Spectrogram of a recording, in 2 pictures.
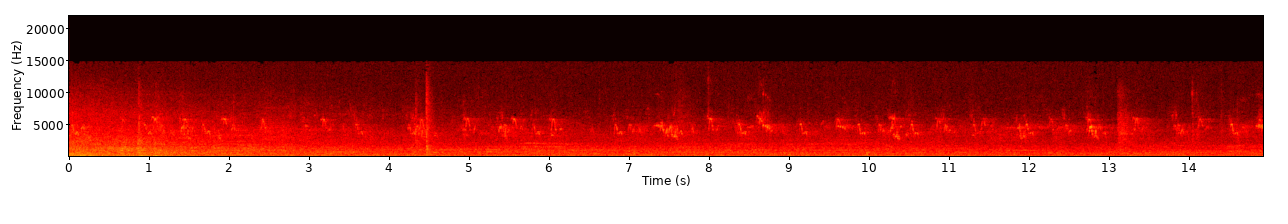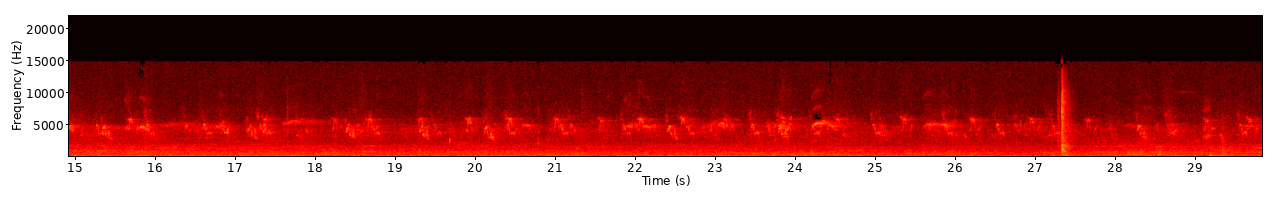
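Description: Small birds chirping steadily over a low, steady rumble, with a sharp click near the end.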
